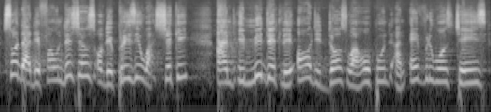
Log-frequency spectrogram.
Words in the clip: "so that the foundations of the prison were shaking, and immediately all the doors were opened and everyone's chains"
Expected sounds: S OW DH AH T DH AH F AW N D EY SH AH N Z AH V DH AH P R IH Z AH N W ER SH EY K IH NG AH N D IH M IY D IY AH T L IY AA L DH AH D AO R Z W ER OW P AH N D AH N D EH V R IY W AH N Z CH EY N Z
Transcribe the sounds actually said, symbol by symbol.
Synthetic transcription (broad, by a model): S OW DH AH T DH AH F AW N D EY SH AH N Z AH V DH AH P R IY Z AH N W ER SH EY K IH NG AH N D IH M IY D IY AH T L IY AA L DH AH D AO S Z W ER OW P AH N D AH N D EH V R IY W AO N S CH EY N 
